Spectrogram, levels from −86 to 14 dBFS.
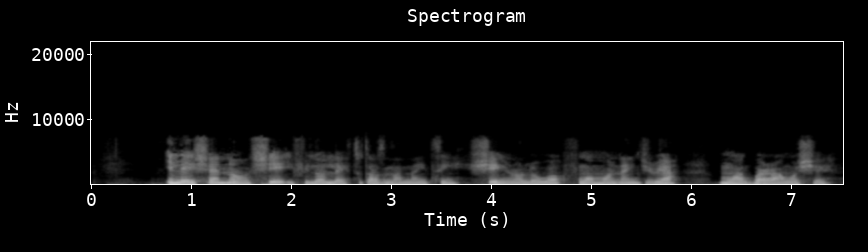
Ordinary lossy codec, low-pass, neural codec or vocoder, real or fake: AAC, 32 kbps; 7.2 kHz; none; real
